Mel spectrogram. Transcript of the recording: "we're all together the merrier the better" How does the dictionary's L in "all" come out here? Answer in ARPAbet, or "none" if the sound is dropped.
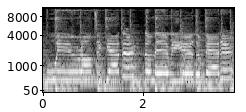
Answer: L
